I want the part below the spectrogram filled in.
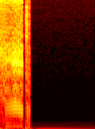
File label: MOS6581R3, Electronic Speech Systems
